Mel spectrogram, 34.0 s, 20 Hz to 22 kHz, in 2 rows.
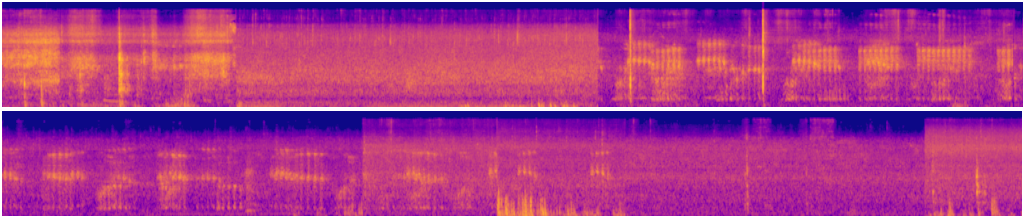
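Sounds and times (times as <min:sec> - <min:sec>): frogs croaking: 0:09.9 - 0:27.8.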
